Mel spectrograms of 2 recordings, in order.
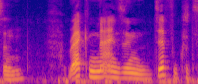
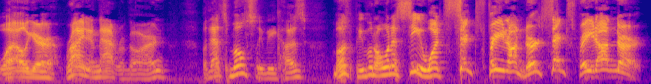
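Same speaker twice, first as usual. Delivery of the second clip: very high, raspy, rough shouting; 6 semitones higher, 7 dB louder than usual. Talking with a companion who carries the recording equipment, yelling. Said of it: "you don't have to yell at me".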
